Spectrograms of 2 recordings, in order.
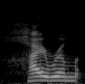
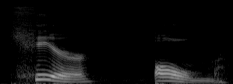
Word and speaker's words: Hiram: But Pike said that we're saying his name wrong, and the Bible has his name wrong. That Hiram isn't really Hiram, it's Kir Om.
